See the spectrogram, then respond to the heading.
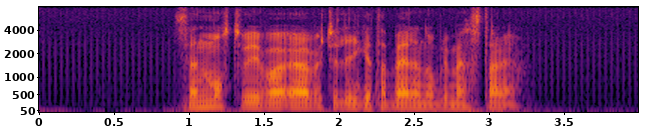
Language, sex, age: Swedish, male, 24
